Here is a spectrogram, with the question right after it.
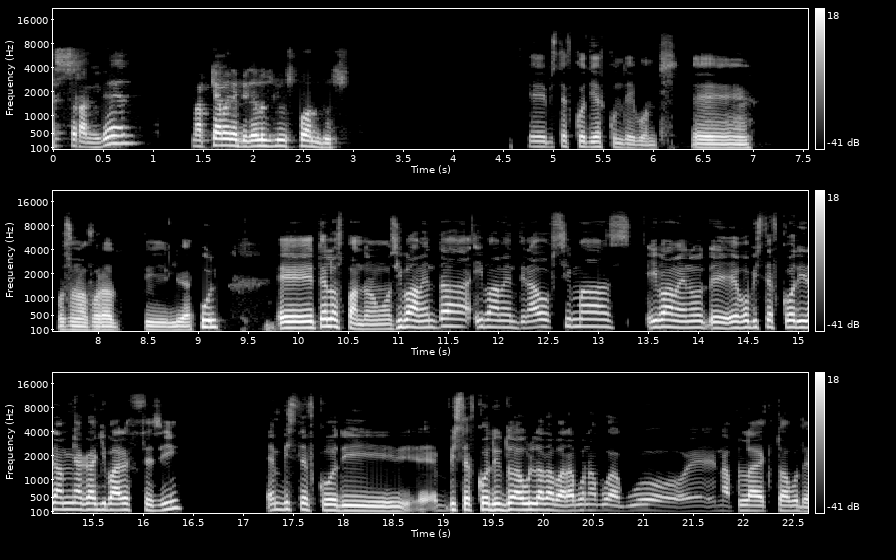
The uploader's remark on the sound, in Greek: Live συζήτηση στο discord του FPL Cyprus.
